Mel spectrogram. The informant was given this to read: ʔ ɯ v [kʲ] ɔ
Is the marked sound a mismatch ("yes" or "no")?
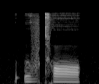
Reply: yes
